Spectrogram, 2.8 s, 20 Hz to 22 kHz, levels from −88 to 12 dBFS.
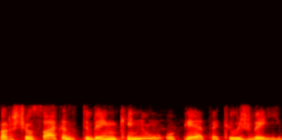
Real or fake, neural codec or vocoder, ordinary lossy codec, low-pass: fake; codec, 16 kHz in and 24 kHz out, 2.2 kbps, FireRedTTS-2 codec; Opus, 24 kbps; 5.4 kHz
